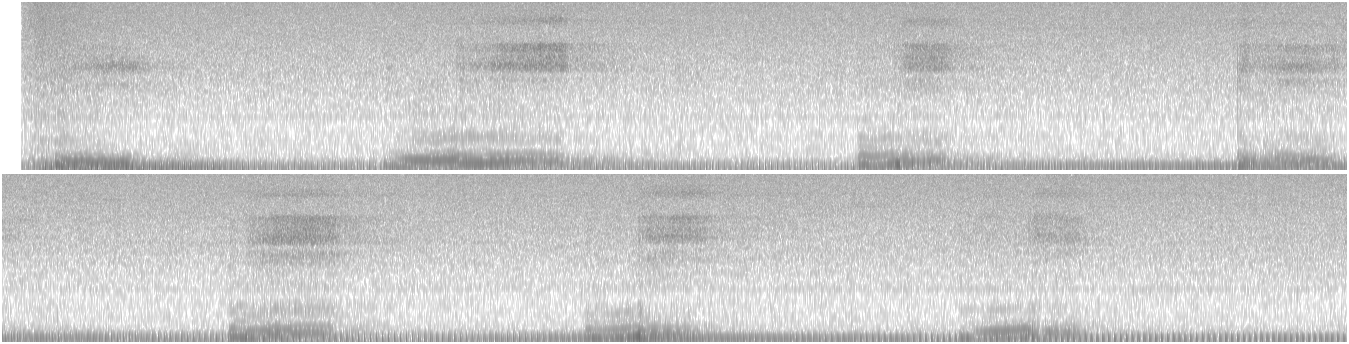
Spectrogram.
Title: Deep sleep cat snoring(volume up)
